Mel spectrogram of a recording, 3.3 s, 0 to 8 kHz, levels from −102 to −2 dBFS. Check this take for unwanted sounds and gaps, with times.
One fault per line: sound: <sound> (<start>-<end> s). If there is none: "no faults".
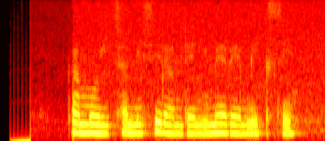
no faults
